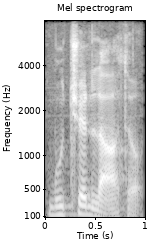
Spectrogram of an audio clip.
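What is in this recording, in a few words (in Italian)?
"buccellato", dialettale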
